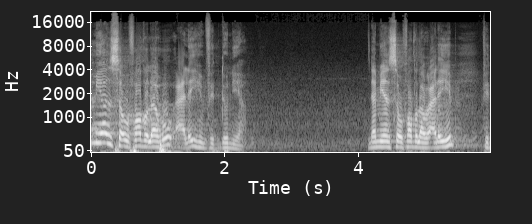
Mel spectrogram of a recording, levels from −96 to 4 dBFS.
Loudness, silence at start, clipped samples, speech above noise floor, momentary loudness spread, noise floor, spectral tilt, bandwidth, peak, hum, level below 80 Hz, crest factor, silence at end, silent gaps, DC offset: -10 LUFS; 0 s; under 0.1%; 35 dB; 11 LU; -45 dBFS; -4 dB/octave; over 20 kHz; 0 dBFS; none; -26 dBFS; 12 dB; 0 s; none; under 0.1%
